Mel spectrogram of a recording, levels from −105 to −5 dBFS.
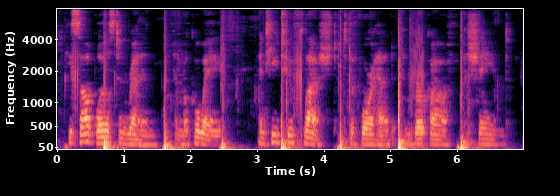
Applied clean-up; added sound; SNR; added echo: classical method WPE with log-MMSE.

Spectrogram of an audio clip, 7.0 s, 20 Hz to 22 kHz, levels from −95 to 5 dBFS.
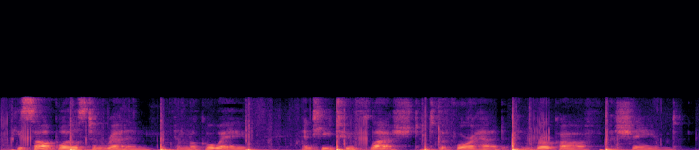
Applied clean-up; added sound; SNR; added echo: none; Walk, footsteps; -3 dB; reverberation time 0.2 s.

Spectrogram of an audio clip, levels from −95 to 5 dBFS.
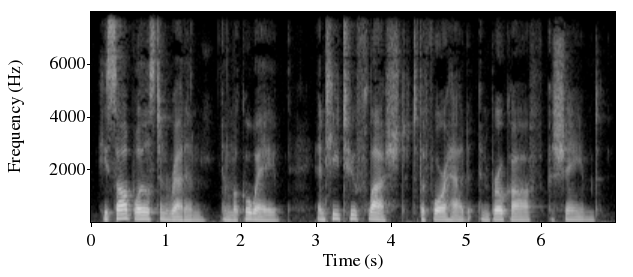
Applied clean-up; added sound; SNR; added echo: none; none; none; none.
